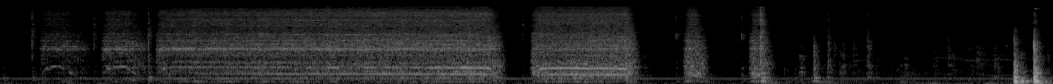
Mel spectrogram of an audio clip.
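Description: Small electric motor whirring with a steady whine for about five seconds, stopping briefly, then running again for about a second. A few short knocks and clicks follow, with a sharper knock near the end.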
